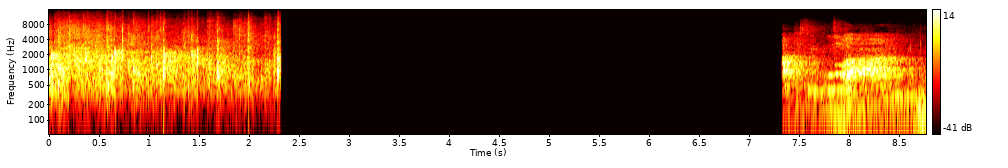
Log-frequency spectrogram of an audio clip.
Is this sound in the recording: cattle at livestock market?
no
